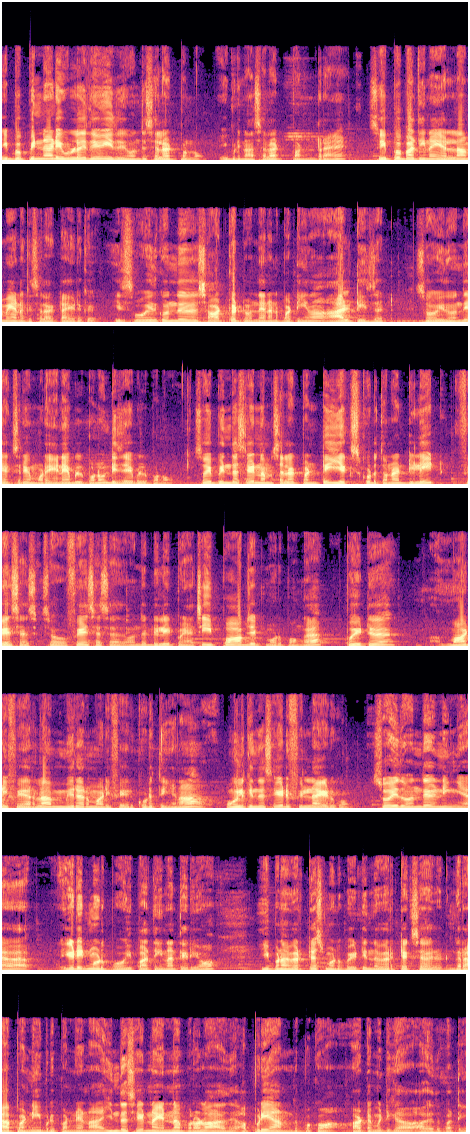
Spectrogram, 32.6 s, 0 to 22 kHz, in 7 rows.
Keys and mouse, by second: 1.3 click, 2.5 click, 3.5-5.8 middle drag, 7.5-10.7 alt+z, 12.3 x, 14.5 middle click, 15.7 Tab, 16.1-16.6 middle drag, 17.3 alt+z, 18.0-19.7 drag, 22.0 middle click, 23.7 Tab, 24.3 middle click, 25.1 middle click, 25.5 1, 26.3 click, 27.1 g, 31.8 right click, 32.4 click.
